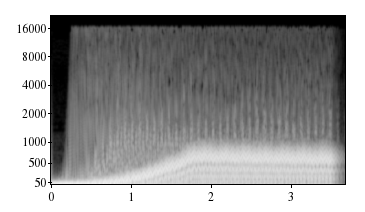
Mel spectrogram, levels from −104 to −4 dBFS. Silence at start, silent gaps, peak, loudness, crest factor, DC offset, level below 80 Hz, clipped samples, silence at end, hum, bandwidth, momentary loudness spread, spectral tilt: 0 s; none; -6 dBFS; -15 LUFS; 8 dB; under 0.1%; -20 dBFS; under 0.1%; 0.05 s; none; 9.4 kHz; 7 LU; -9.5 dB/octave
